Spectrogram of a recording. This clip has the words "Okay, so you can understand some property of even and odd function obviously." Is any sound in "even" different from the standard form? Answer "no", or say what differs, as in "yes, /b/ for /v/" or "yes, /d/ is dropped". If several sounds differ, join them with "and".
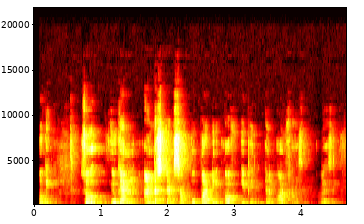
yes, /b/ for /v/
